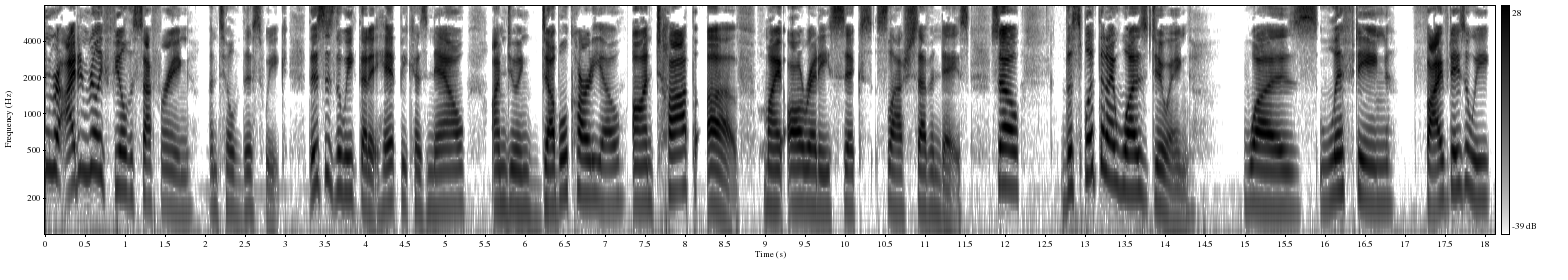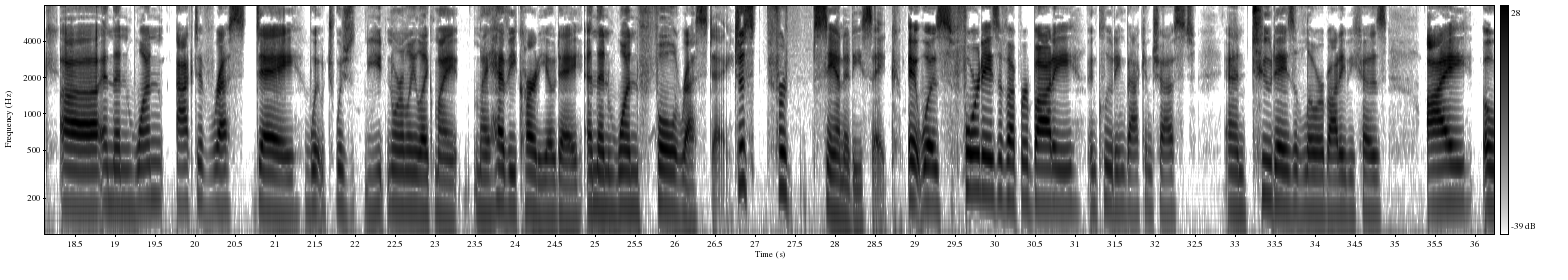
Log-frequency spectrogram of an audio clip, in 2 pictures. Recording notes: One podcast from my car and one podcast from my bed.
